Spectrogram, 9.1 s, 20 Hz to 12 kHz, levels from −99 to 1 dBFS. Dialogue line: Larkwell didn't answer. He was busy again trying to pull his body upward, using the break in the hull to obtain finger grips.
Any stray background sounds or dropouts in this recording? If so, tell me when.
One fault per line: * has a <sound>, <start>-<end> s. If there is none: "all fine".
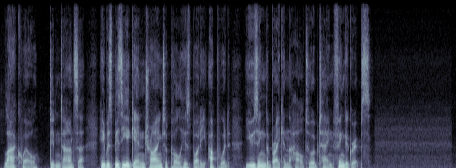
all fine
